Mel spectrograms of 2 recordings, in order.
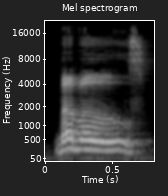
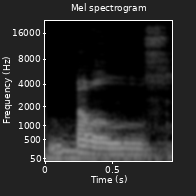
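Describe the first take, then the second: First: It is said in an angry voice. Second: It is said in a neutral voice.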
